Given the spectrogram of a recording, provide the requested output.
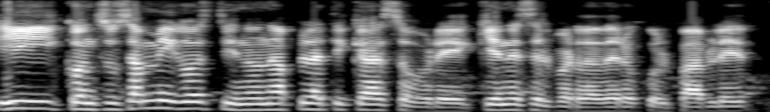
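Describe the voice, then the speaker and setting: Music plays in the background. The speaker talks at a fairly quick pace with lively intonation. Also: man. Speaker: film podcast host. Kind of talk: casual chat.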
